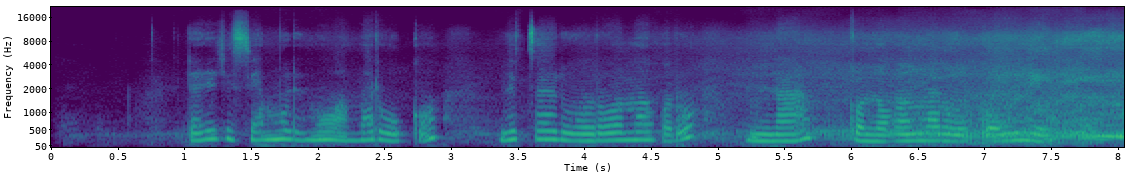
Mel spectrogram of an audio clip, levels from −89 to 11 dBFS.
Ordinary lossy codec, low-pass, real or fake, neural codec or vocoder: none; none; fake; codec, 44.1 kHz, 2.6 kbps, DAC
